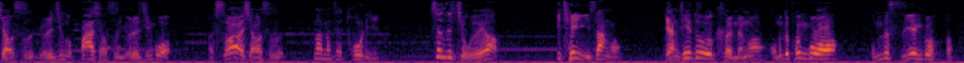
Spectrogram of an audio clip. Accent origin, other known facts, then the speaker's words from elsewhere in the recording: Daxi, Taoyuan, Taiwan; 你看我住大溪啊，我老家在大溪，以前我都回到眷村，我是眷村长大了哈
